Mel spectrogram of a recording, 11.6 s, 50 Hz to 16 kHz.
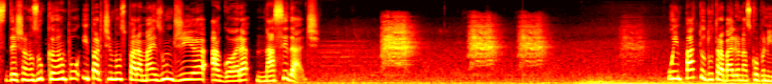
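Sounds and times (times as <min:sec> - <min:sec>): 
speech: 0:00.0 - 0:04.9, 0:10.0 - 0:11.5
steady low rumble of noise: 0:03.8 - 0:11.5
blue-and-yellow or red macaw squawks at nests in Campo Grande Brazil: 0:05.7 - 0:06.4, 0:07.0 - 0:08.4, 0:09.3 - 0:09.7.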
